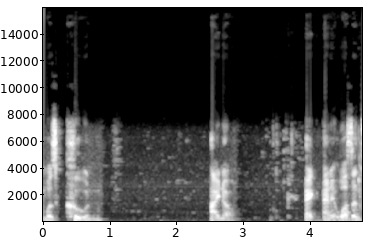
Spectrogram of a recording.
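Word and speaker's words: Khun: way everyone pronounced it sounded exactly like that one racial slur right i i would it sounded exactly like the word kun and that is probably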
